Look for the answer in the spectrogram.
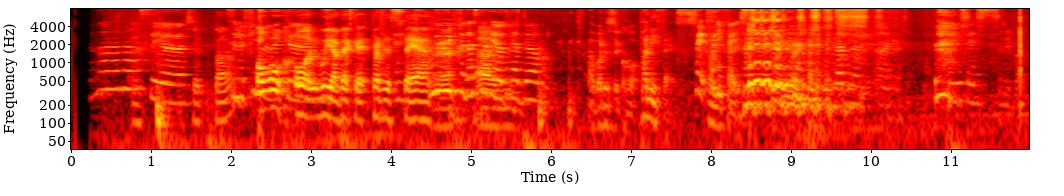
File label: sound conversation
